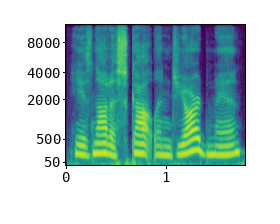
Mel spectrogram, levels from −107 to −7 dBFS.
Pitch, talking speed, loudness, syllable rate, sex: 185 Hz, 235 wpm, -18 LUFS, 4.8 syllables/s, female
